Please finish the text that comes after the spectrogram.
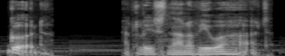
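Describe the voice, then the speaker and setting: A man playing a tired, gentle father in a fantasy audio drama, speaking slowly and patiently with sighs. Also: deep voice, flat delivery, faint music behind, close to an everyday voice. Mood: gently stern. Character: tired, gentle father scolding his young son.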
